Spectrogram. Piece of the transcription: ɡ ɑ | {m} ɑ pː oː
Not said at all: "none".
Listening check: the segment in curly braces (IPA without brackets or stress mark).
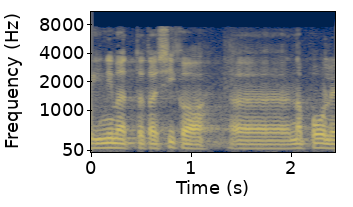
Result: n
